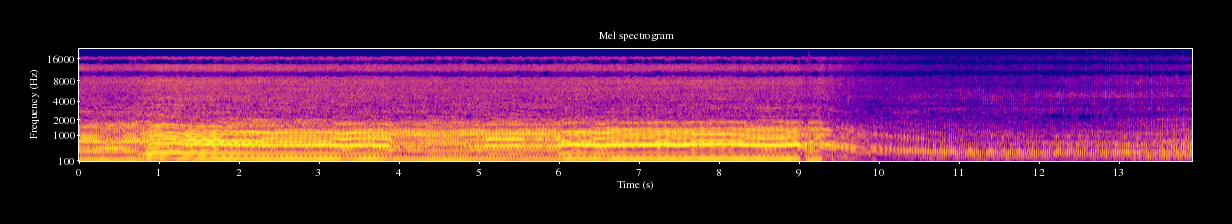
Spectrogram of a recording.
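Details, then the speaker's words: Stihl 024 chainsaw, after carb tuning and makeshift aftermarket air filter, run without choke cutting firewood: crisp high two-stroke scream holding revs under load then dropping cleanly; runs strong, barely missing. "It sounds pretty good up high to me. Didn't sound like it was missing a whole lot."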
